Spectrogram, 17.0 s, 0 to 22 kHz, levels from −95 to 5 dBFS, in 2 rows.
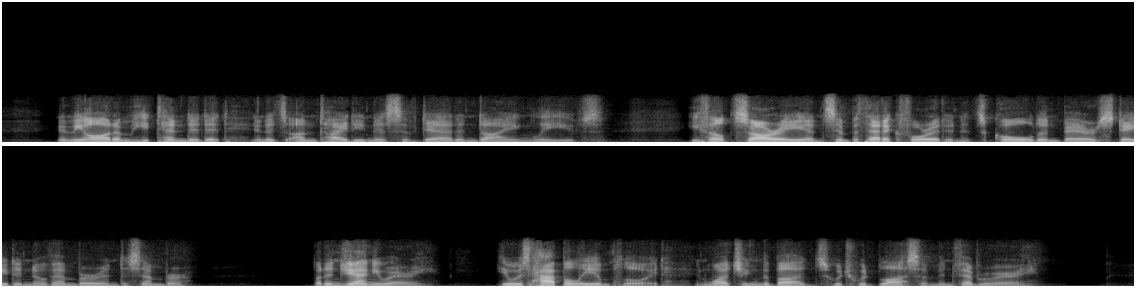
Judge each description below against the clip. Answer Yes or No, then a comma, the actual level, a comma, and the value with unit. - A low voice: Yes, low, 115 Hz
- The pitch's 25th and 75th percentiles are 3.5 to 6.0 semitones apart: No, average, 2.8 semitones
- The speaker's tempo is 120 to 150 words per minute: No, average, 165 wpm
